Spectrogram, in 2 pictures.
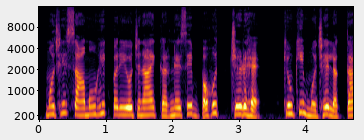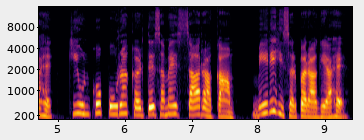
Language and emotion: Hindi, disgusted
